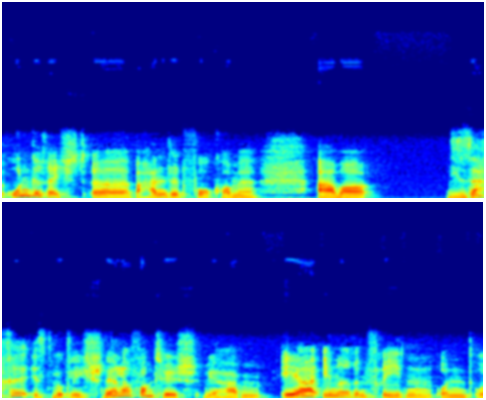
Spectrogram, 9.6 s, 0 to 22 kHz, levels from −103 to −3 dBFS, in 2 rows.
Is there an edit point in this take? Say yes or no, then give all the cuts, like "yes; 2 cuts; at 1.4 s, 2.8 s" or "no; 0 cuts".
no; 0 cuts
